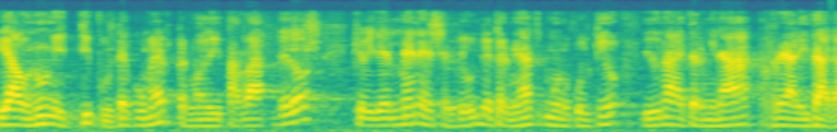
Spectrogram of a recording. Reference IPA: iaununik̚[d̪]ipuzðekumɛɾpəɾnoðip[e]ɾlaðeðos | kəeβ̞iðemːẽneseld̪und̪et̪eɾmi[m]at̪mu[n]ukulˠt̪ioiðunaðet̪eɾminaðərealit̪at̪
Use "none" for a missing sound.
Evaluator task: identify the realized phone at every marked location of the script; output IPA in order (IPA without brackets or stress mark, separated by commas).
t̪, a, n, n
